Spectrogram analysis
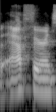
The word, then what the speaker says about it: afferent: do in lecture generally the pronunciation of these is Affair and efferent which sound almost identical I will exaggerate the sound of the first vowel so that it's afferent and efferent uh just to make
